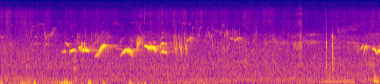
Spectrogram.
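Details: Litter of Boston Terrier puppies at six weeks, a string of short high-pitched whimpers and yips clustered in the first three seconds, then mostly background hiss with one last faint squeak at the end.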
